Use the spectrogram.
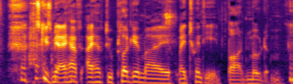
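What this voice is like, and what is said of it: Put-on British accent. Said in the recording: “I don't know why I did that with a British accent.”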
